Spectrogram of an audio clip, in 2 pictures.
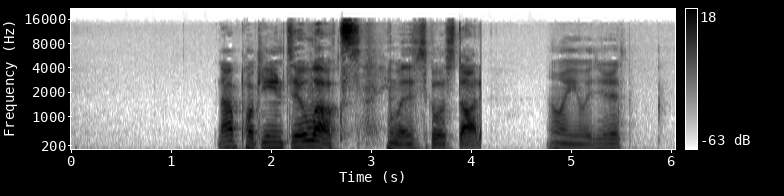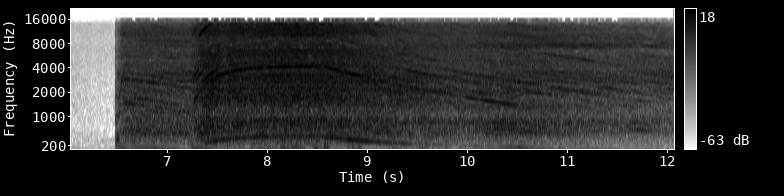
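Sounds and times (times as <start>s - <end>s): vacuum cleaner motor whine: 6.5s - 12.0s.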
